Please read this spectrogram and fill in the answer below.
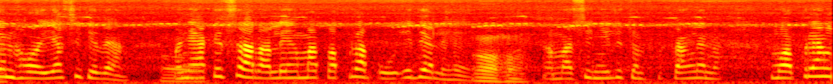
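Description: Crickets chirring in one steady high-pitched trill, underneath a woman talking.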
